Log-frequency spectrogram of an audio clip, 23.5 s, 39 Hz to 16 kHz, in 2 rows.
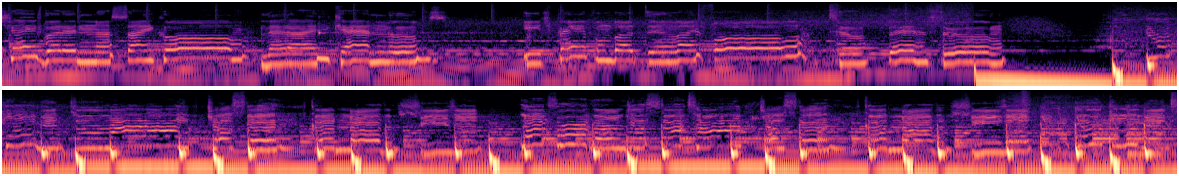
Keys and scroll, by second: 1.8 ctrl+z, 12.5 ctrl+=.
